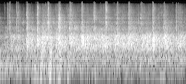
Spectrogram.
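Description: Steady applause from a crowd, a dense crackle of many hands clapping at once that holds at an even, fairly loud level for a few seconds with no voices.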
